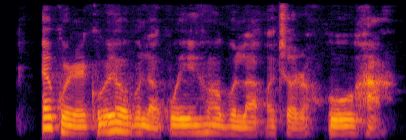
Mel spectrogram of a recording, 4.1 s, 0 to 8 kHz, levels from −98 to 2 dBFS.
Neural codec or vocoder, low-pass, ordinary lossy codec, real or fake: codec, 16 kHz in and 24 kHz out, 2.2 kbps, FireRedTTS-2 codec; 7.2 kHz; AAC, 48 kbps; fake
